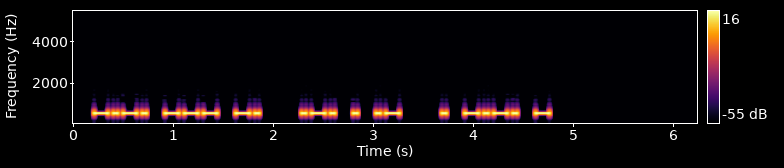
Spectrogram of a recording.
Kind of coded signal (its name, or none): Morse code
